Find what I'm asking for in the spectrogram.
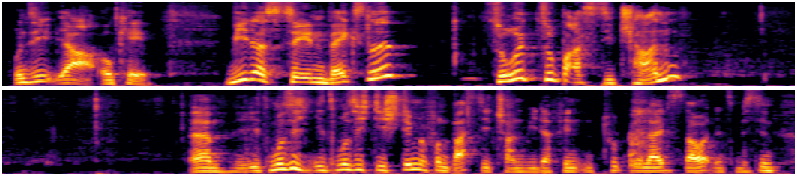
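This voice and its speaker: A man's voice: mid-range voice, very animated, normal speed, long pauses, breathy edge. A man reading bad fan fiction aloud and mocking it with sarcastic comments.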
